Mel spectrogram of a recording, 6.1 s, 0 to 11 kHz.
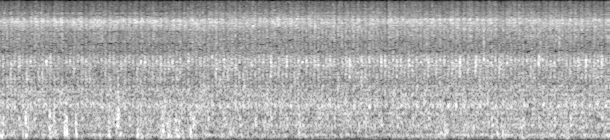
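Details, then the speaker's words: Mitsubishi Adventure idling after its 8-blade radiator fan was replaced with a 10-blade fan: steady, even idle with a soft airy fan whoosh, no slipping or flutter. The weak fan was blamed on its silicone oil clutch; now smooth and quiet. "Smooth na. Wala na rin yung ingay, no? Nawala yung ingay. Smooth na."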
